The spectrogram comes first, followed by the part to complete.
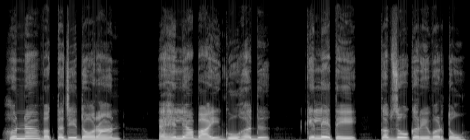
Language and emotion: Sindhi, neutral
